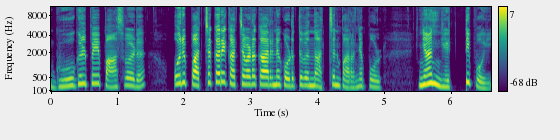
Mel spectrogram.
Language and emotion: Malayalam, surprised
